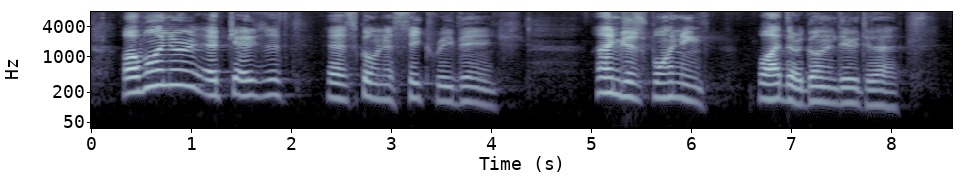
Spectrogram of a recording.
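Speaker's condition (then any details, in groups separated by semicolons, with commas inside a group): Cerebral palsy; lifelong disability since youth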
